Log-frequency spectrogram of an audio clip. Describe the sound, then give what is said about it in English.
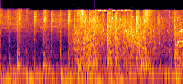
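Gunfire from two handguns: a rapid volley of loud, sharp shots packed close together, heard over a dense, continuous roar of noise with no talking. “Lefty bounces up and down excitedly, wielding two handguns. He shoots at Danny.”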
